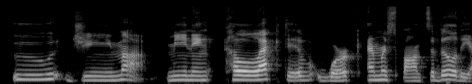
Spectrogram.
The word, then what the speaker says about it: Ujima: Oh, pronounced Ujima, meaning collective work and responsibility.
